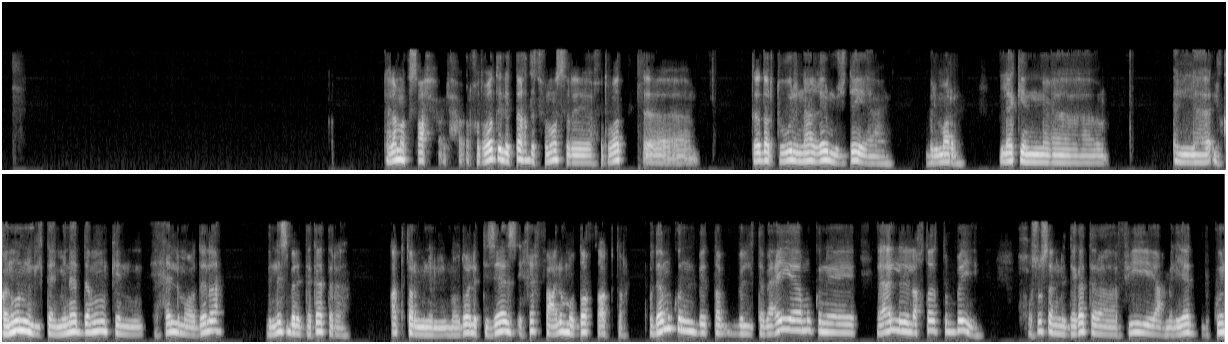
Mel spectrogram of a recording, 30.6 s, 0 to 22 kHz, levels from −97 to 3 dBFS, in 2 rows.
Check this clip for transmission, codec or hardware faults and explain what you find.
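Nothing stood out on listening to this speech clip, which comes across as expected for a wideband Bluetooth headset link with content reaching up to about 7.7 kHz.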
